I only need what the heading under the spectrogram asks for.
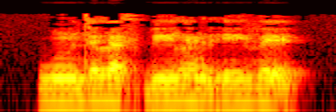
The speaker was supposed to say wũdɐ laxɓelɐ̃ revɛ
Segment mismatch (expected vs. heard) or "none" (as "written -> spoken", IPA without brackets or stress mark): none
